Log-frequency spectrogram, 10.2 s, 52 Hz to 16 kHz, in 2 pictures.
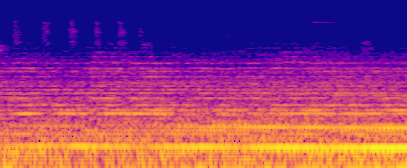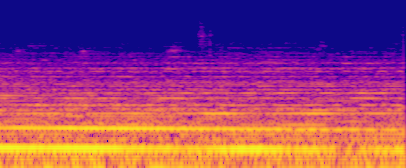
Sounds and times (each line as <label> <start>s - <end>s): birds 0.0s - 2.4s
distant bells 0.0s - 7.1s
